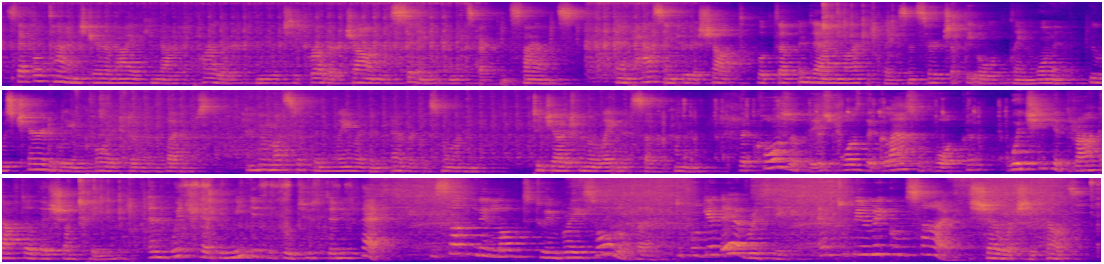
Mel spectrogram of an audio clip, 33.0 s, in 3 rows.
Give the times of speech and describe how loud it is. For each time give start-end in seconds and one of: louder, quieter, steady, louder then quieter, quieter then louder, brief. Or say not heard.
0.1-32.9 steady.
